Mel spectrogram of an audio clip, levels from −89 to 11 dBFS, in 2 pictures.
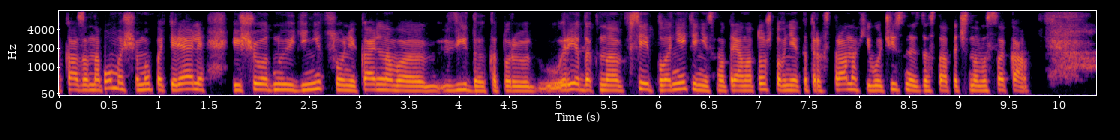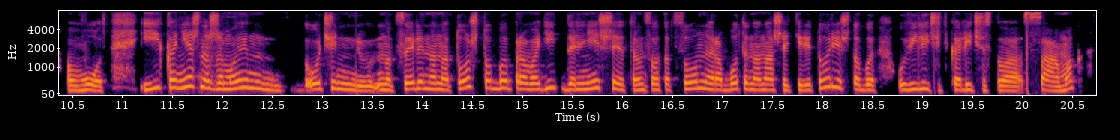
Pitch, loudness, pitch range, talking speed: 195 Hz, -16 LUFS, 180-225 Hz, 135 wpm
